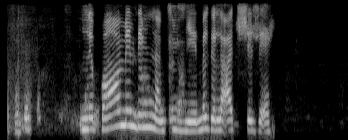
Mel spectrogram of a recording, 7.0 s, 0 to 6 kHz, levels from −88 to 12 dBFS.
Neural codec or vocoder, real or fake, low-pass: codec, 44.1 kHz, 3.4 kbps, Pupu-Codec; fake; 5.4 kHz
